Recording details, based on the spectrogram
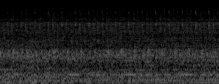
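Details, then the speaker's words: Newly acquired project car, oil and coolant checked: quiet, even tick-over with steady low hum and no knocks or misses; engine idling smoothly and healthy. "it's ticking over quite nicely honestly i've checked oil got coolant"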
